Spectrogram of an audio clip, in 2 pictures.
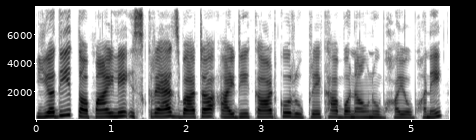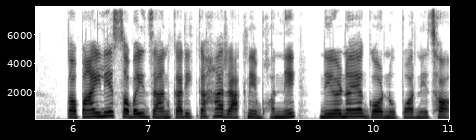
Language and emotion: Nepali, neutral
